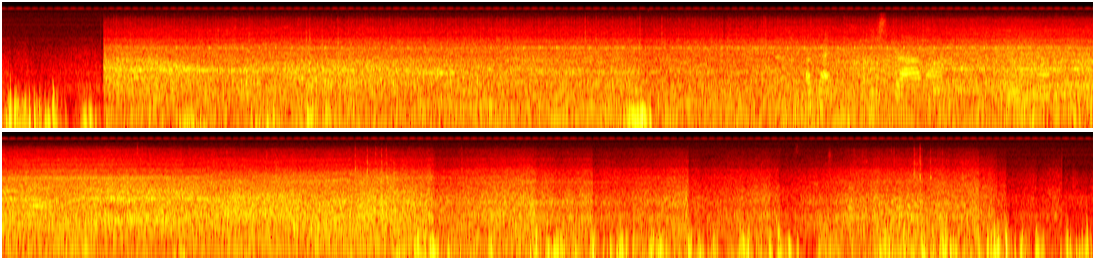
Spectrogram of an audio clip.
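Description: Wind rushes loudly past an open car window.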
